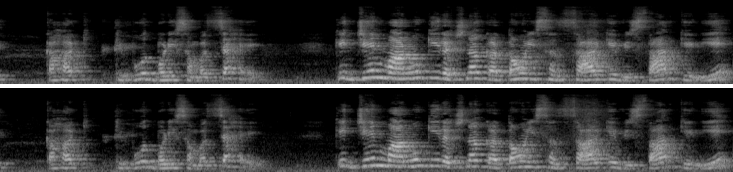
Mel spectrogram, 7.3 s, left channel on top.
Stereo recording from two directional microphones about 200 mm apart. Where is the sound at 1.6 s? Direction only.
15° right (ahead or behind).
